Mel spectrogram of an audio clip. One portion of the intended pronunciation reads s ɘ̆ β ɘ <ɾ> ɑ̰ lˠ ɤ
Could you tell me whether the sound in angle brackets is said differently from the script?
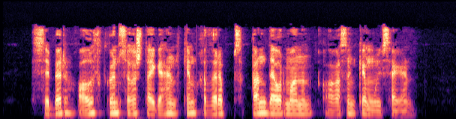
no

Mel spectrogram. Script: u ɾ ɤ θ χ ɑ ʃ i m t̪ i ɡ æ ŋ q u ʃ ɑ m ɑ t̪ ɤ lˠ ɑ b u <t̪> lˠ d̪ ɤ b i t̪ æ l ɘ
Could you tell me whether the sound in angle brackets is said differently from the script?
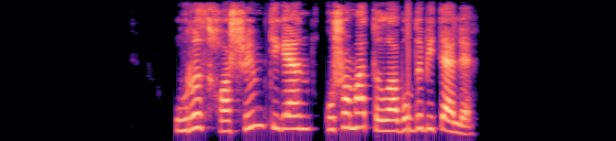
yes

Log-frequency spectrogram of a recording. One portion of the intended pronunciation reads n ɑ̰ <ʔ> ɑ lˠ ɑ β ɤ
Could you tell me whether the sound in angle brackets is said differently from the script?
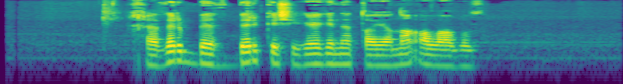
no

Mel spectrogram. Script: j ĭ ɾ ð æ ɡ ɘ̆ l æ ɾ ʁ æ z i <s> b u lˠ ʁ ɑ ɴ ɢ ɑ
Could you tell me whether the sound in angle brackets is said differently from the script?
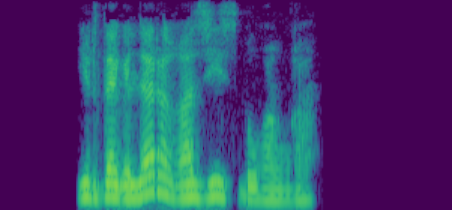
yes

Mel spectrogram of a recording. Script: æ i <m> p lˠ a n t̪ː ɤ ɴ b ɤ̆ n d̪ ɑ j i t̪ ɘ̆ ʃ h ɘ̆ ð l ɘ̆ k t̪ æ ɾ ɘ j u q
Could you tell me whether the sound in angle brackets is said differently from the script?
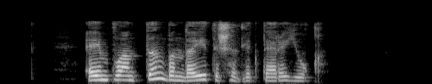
no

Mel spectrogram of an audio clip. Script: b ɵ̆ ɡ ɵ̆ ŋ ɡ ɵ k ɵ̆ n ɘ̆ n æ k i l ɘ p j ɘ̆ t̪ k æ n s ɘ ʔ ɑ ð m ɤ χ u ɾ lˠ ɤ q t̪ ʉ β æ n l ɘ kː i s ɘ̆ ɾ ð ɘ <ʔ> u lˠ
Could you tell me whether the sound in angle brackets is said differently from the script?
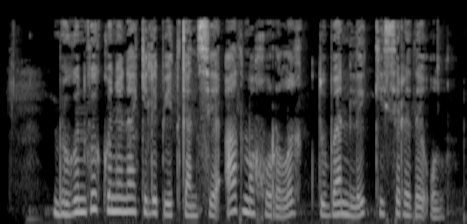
no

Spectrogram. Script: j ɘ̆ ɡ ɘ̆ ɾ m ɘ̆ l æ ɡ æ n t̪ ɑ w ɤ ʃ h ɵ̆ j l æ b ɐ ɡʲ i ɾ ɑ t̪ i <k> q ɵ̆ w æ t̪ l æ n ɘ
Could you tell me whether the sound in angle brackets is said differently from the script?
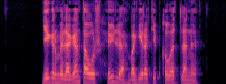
yes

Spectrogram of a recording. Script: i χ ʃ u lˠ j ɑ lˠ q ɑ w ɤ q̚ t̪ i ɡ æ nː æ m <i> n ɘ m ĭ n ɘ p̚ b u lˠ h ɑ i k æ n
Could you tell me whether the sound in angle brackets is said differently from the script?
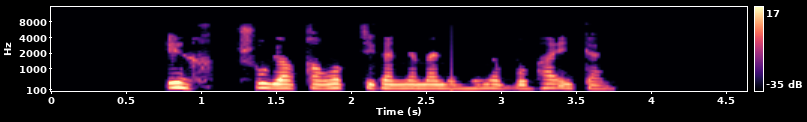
yes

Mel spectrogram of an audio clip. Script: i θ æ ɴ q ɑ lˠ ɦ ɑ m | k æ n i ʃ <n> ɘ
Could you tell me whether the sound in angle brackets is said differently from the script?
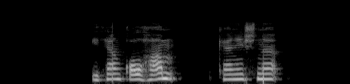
no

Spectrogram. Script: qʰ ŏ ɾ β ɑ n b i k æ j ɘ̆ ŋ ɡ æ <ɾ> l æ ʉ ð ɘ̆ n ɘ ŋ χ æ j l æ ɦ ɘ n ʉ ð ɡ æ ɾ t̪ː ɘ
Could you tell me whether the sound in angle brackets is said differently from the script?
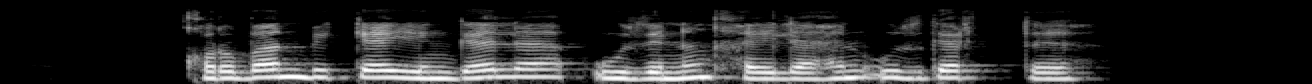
yes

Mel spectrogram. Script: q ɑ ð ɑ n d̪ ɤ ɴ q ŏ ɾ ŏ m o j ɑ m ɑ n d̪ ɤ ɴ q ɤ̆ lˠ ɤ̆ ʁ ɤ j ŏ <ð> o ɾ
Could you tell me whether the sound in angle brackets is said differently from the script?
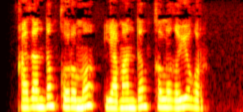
yes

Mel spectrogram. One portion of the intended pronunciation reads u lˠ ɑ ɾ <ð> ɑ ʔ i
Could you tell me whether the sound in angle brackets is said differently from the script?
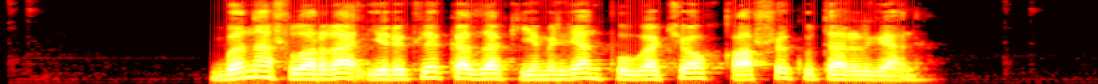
yes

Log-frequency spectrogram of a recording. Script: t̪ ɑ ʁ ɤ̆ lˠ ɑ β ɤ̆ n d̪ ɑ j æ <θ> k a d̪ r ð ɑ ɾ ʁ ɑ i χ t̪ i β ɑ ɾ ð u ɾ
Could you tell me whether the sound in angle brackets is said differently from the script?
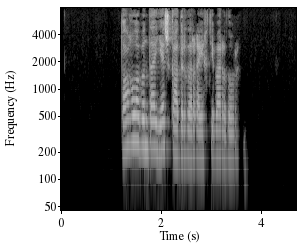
yes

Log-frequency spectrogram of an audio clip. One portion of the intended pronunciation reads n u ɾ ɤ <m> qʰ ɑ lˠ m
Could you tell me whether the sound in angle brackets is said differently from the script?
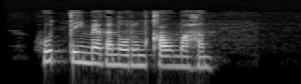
yes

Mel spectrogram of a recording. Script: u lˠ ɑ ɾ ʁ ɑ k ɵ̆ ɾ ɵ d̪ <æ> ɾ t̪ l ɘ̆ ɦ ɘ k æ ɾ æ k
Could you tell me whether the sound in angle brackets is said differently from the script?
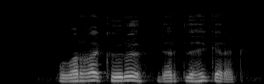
no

